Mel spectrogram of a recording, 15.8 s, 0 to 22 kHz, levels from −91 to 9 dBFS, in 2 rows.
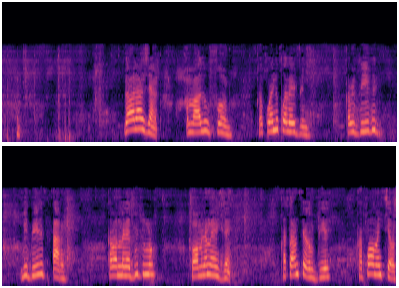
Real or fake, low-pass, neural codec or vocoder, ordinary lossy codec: fake; 7.2 kHz; codec, 44.1 kHz, 1.7 kbps, Pupu-Codec; MP3, 32 kbps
